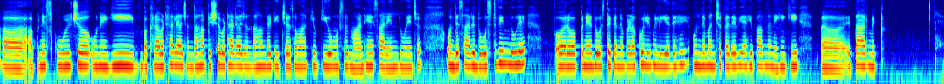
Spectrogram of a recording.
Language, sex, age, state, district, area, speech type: Dogri, female, 18-30, Jammu and Kashmir, Samba, urban, spontaneous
